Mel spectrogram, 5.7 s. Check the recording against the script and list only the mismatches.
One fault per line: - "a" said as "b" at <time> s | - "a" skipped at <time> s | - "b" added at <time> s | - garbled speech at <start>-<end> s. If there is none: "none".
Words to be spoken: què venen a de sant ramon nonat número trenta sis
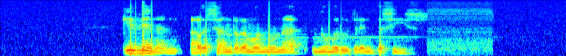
none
